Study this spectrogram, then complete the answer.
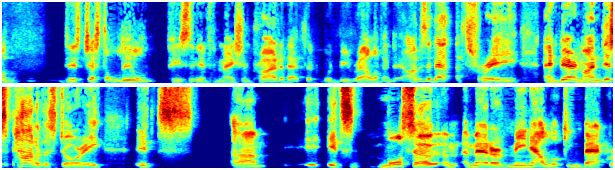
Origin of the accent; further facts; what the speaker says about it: Australia; accent: Australian; now in United States; I speak in my native tongue, right, Australian, but I've been living in the United States for 23 years, so I don't even hear the American accent.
